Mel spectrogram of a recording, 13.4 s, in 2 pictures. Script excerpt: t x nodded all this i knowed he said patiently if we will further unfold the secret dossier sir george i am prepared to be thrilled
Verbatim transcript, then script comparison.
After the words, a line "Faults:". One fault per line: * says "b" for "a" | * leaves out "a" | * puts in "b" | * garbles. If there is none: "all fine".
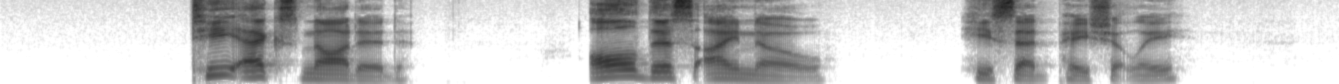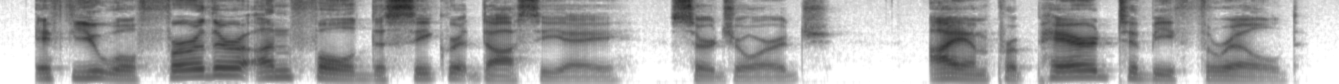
t x nodded all this i know he said patiently if you will further unfold the secret dossier sir george i am prepared to be thrilled
Faults:
* says "know" for "knowed"
* says "you" for "we"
